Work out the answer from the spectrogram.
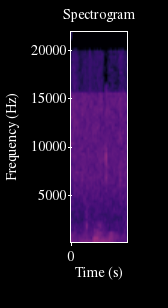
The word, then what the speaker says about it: Brahma: In the book, is there a long A at the end of Brahma? Are you on the right? No. I believe so, yes. Okay. Yeah, Brahma.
